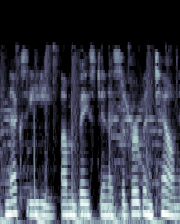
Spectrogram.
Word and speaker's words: NXIVM: Ronnie heir 58 co-founded in zve and pronounced nexium based in a suburban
